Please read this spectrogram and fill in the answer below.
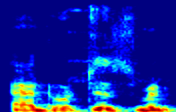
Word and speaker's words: advertisement: The word advertise is pronounced as advertise or advertised, but advertisement, you have to shorten the ties into tis. You have to pronounce it as advertisement, not tisement.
